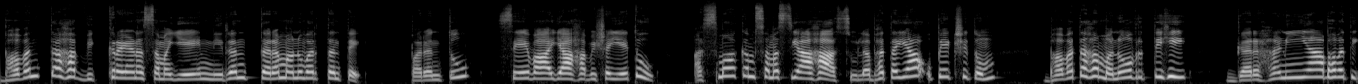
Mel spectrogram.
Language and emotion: Sanskrit, disgusted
